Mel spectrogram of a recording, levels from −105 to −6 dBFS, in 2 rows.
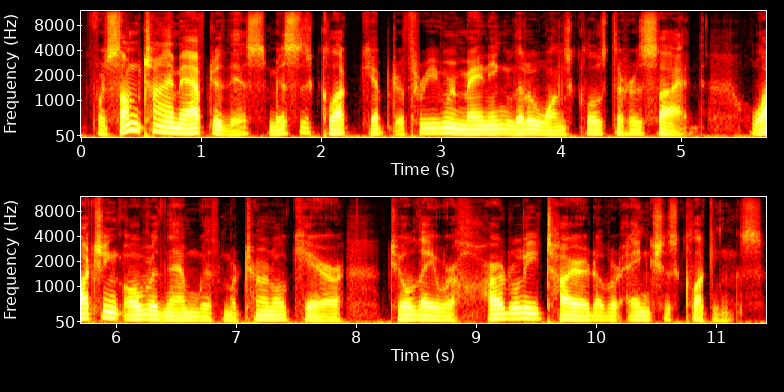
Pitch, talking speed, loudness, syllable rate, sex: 110 Hz, 170 wpm, -19 LUFS, 4.6 syllables/s, male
